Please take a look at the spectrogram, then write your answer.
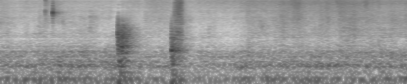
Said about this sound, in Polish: No i teraz ponownie trzeba założyć rękawice, otworzyć piekarnik i zdjąć pokrywę. Zamykamy piekarnik i chleb się nadal piecze.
